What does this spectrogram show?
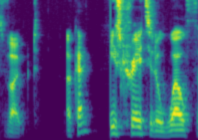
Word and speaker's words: Vogt: artist Wolfgang Vogt, and yes, Vogt is the correct way to pronounce it before you say it's Voigt, it's not, it's Vogt.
